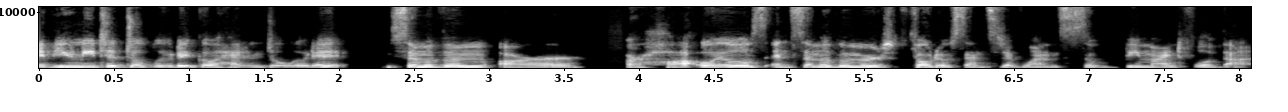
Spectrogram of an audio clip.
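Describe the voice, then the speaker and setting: A woman speaks in a fairly high pitch with a somewhat breathy voice. Her pitch varies in an ordinary way. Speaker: emotion and mindset coach. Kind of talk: online class lesson.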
